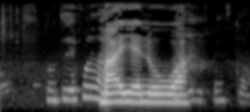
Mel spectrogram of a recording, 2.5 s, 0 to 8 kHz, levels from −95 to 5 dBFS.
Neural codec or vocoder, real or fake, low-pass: none; real; 7.2 kHz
